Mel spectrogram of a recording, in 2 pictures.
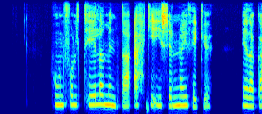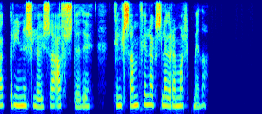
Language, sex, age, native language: Icelandic, female, 20-29, Icelandic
